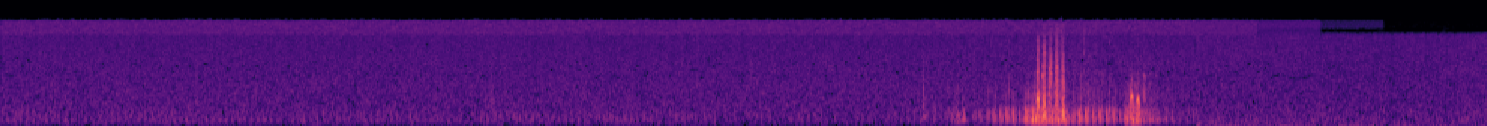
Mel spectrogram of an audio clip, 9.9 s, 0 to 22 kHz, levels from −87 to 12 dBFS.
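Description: Quantisation to a low bit depth with dither, consistent with roughly 7 bits, turns the rounding error into a constant, even hiss only about 10 dB below the audio, with no distortion. From 7.97 s to the end at 9.92 s, the sender's voice detector likely treated the sound as background and stopped transmitting, so about 1.95 s of audio is dropped and replaced by steady comfort noise. The Opus call path carries the audio with its high end limited to about 12 kHz.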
